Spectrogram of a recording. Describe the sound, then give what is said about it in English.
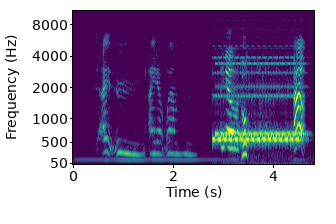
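A telephone starts ringing loudly with a steady electronic tone, about two seconds of continuous ring, after people speak; a voice carries on talking over the ringing. “Wow. We're getting a call.”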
